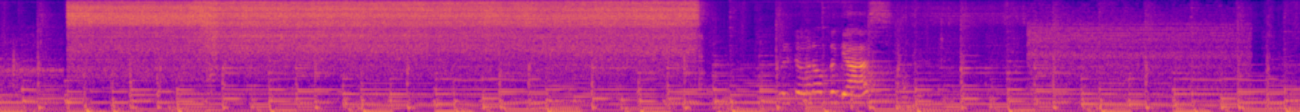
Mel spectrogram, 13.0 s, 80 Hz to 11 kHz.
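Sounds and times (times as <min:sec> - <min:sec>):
pressure cooker whistle hiss: 0:00.7 - 0:07.0, 0:10.0 - 0:12.5.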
